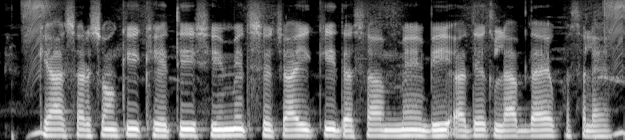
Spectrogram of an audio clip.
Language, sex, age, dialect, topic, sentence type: Hindi, male, 36-40, Kanauji Braj Bhasha, agriculture, question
